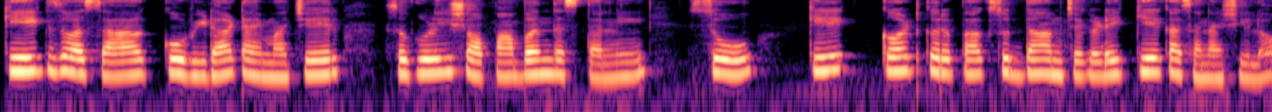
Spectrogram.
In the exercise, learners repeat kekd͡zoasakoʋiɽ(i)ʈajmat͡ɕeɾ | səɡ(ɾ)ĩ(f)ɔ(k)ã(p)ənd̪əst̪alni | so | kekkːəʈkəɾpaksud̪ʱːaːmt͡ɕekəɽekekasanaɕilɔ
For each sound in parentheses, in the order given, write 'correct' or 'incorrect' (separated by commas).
incorrect, incorrect, incorrect, incorrect, incorrect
